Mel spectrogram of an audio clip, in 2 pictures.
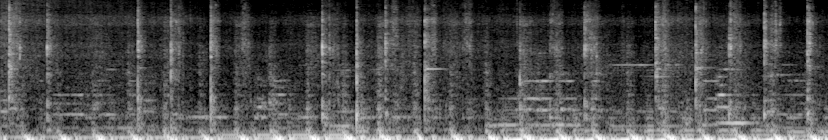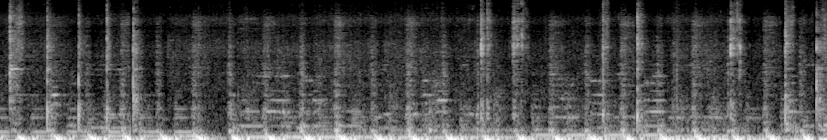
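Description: Ground pork (giniling) fries in a pan while a spatula stirs it in quick, rhythmic scrapes. The meat sizzles continuously underneath, close up and without any voices.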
